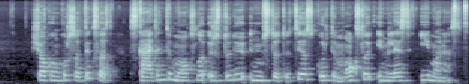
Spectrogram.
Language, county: Lithuanian, Utena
